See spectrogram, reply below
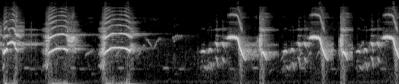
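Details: White-rumped shama with strange rare 'tembakan' phrases: harsh rasping squawks in the first second, then loud downslurred whistles repeated several times with a steady beat.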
